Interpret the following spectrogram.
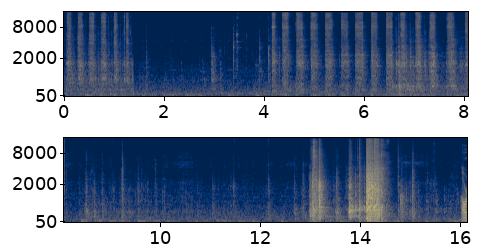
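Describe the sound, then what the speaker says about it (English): Rapid ratcheting or cranking bursts and scraping handling noises come from a Ridgid planer as its crank handle and covers are taken apart, followed near the end by a couple of louder clunks and squeaks. "I'll begin by disassembling the crank handle, the top cover, and the side covers."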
